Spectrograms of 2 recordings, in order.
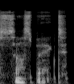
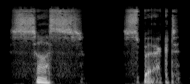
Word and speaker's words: suspect: In legal and procedural English, pay attention to the stress in this word. As a noun or adjective, the stress is on the first syllable. Suspect. These are suspect goods. Goods that might be dangerous. He is a suspect, a person thought to be guilty or infected. But as a verb, the stress is on the second syllable.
